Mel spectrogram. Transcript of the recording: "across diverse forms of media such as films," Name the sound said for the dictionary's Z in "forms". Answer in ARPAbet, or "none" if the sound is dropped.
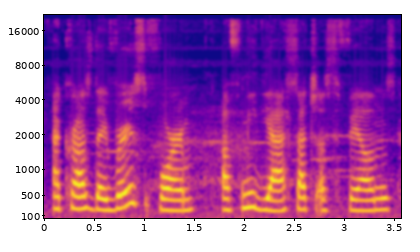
none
